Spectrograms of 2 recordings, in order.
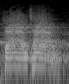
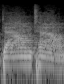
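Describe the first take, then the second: First: It is said in a Pittsburgh local accent. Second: It is said in a standard American accent. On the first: "We say more like Downtown" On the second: "we don't say it exactly that way in Pittsburgh"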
